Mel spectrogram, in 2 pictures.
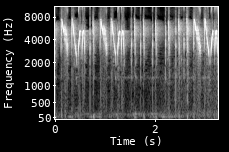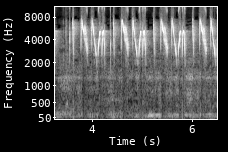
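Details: Hill prinia, or ciblek gunung, in lively full song: rapid high sweeping chirps strung together in dense, continuous bursts, with faint low background noise.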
